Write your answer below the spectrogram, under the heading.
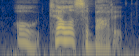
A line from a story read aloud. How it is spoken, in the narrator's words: Many of the ladies called out at the same time, so quickly that their voices sounded as one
